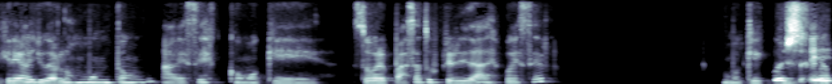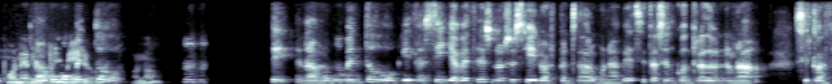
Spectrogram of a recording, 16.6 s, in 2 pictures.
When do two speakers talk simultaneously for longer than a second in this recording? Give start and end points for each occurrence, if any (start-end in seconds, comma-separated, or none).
7.7-9.6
